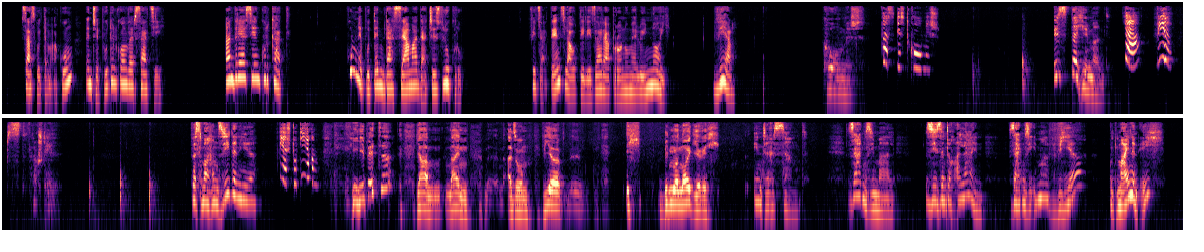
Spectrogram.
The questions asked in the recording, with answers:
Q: Andreas e încurcat. Cum ne putem da seama de acest lucru?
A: Auzind vocea lui Andreas și felul cum se bâlbâie, v-ați dat seama că e încurcat.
